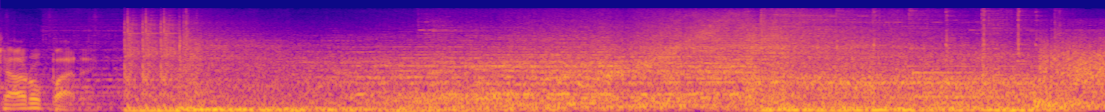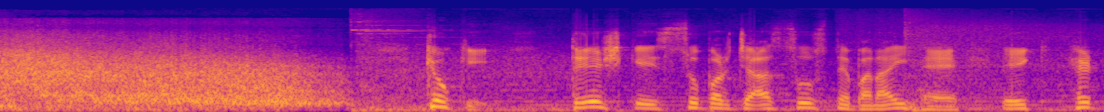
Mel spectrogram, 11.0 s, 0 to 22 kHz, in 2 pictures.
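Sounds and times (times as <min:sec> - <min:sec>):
dramatic noise effect with rumble: 0:00.6 - 0:07.3.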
